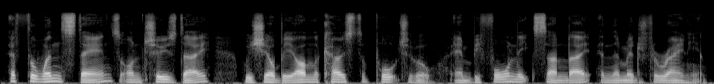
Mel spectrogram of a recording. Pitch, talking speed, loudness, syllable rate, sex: 105 Hz, 175 wpm, -20 LUFS, 4.8 syllables/s, male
